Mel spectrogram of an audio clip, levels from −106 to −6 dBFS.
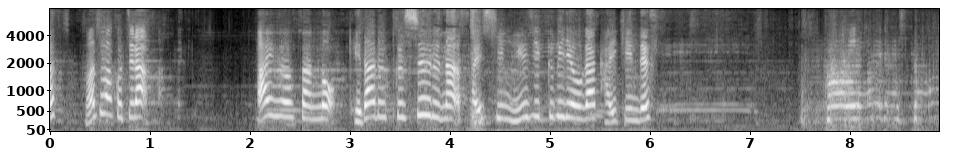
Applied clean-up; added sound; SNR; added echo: neural separator model SepFormer DNS4.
